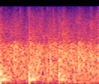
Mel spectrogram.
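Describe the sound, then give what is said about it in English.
An audience applauds people from the Tanner Clinic in a steady, dense patter of clapping, with two sharper, louder claps standing out from the wash. No one speaks. “We'd love to have you stand and get a round of applause.”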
